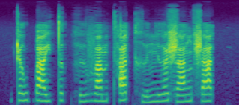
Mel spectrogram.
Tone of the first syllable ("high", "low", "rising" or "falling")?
rising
